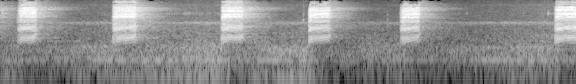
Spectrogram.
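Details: Shrike call played from a trap speaker as a lure: six loud, raspy notes about one second apart, each short and coarse, with a soft constant hum behind.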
